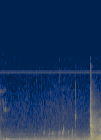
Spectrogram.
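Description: Methylated spirits trickling faintly from the spout of a model traction engine's spirit burner back into a plastic bottle, with a brief knock just after the start.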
